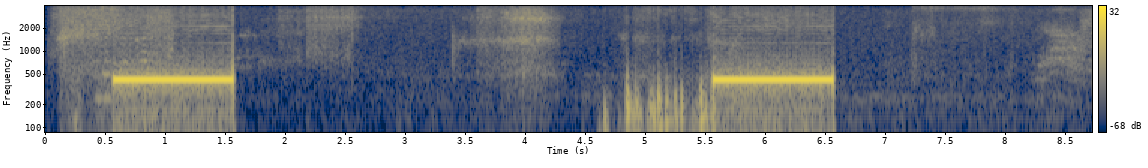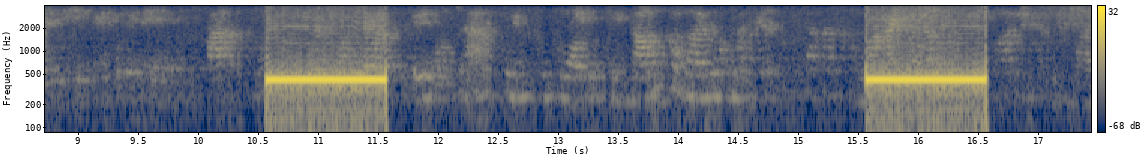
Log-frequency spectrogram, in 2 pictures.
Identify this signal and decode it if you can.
Ringback tone (Europe, 425 Hz), with speech.
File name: out- -2024- - - .43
